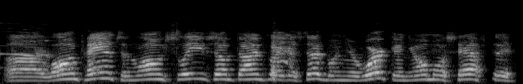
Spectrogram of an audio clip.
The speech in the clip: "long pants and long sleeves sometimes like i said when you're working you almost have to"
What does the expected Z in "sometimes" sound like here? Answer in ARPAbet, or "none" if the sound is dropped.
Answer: Z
